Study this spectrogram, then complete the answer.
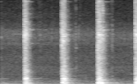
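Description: Loud, close metallic clangs from a hammer beating metal against an anvil, four regular strikes with short ringing decays and no voices.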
